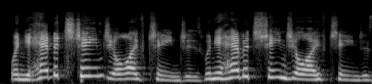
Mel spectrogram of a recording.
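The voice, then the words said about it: Put-on Australian accent, self-described poor. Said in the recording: “He's Australian, and I'm going to butcher the Australian accent, but I'm going to try it anyway.”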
